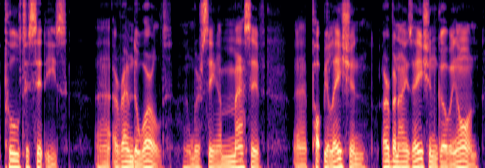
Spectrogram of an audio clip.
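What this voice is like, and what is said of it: Scottish accent. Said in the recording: “Do we detect a Scottish accent there ... the Scottish accent seems to hang on”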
